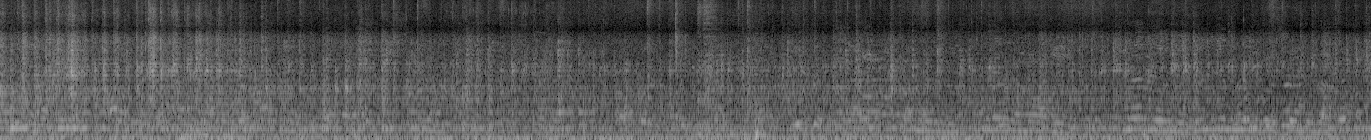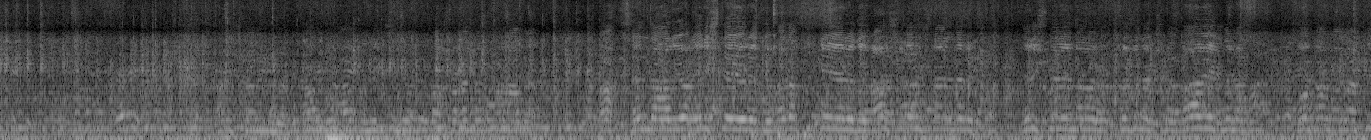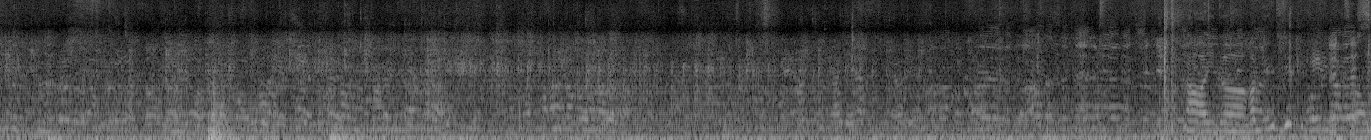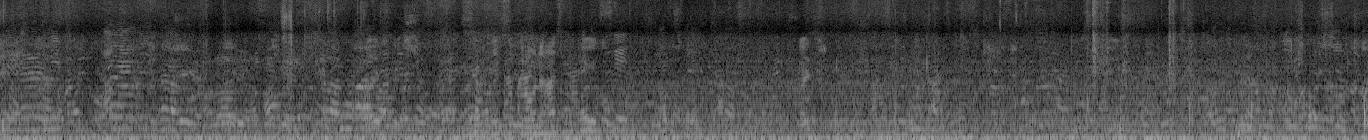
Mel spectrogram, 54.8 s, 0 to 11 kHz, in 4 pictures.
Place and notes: afternoon market ambience, looking for bread and olives. the sound of
thin plastic bags is everywhere.
(PCM D50, OKM2)
Berlin, Germany, 17 December 2013, 15:25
